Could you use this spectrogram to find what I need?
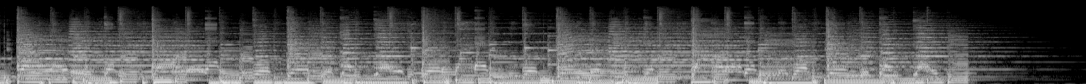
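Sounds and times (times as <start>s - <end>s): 
ringtone: 0.2s - 10.5s.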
